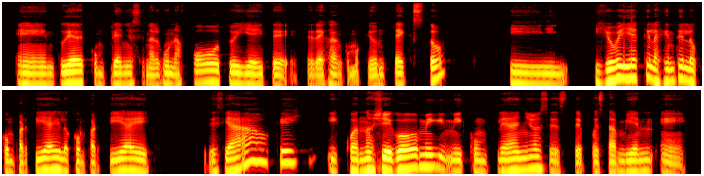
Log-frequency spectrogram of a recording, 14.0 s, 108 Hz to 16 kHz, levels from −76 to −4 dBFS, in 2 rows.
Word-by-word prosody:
en 115 -2 0
tu 120 - -4
día 130 +1 +7
de 130 - +2
cumpleaños 115 +1 -3
en 105 - -3
alguna 105 0 -2
foto, 130 +1 0
y 115 -1 +1
ahí 110 0 0
te 105 -2 -4
te 100 - -5
dejan 105 +1 -2
como - - -7
que 100 0 -3
un 105 - -4
texto, 115 +2 -1 0.6
y 115 -2 -2 0.2
y 130 - -5
yo 145 +4 +5
veía 180 0 +5
que 185 0 -1
la 150 - +2
gente 150 +4 -1
lo 145 -5 +1
compartía 120 +5 0
y 145 - +3
lo 130 - -1
compartía, 130 +4 0
y 125 -2 -1 0.5
decía: 130 +3 +1 0.2
"Ah, 235 - -1
okey", 215 -1 -2 0.2
y 130 -3 -5
cuando 135 0 +1
llegó 145 +4 +6
mi 170 -3 +1
mi 125 -1 -2
cumpleaños, 135 +6 -1
este, 120 -1 -4
pues 110 -1 -6
también, 120 +2 0
eh, 105 -6 -4
125 Hz, 185 wpm, -22 LUFS, 115-140 Hz, 0.6 s, día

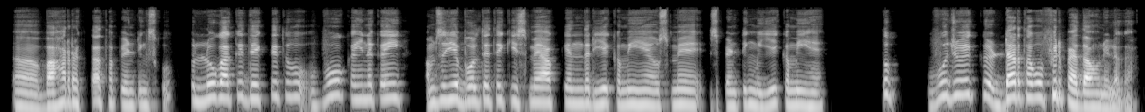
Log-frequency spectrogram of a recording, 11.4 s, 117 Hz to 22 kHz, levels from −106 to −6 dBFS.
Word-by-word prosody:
अ, - - -4 0.2
बाहर 150 +8 +3
रखता 175 - -1
था 180 - -8
पेंटिंग्स 160 -2 -4
को, - - -14 0.2
तो 200 - -5
लोग 225 +5 +2
आके 225 +2 +3
देखते 220 +3 -1
थे 235 +1 -10
वो 240 0 -4 0.2
वो 250 +3 -1
कहीं 210 0 -2
ना 215 - 0
कहीं 220 +2 +1 0.3
हमसे 190 +4 0
ये 215 - +5
बोलते 195 +2 0
थे 210 - +1
कि 195 +1 -7
इसमें 185 +1 -1
आपके 180 0 +2
अंदर 175 -1 -1
ये 175 +1 +1
कमी 165 0 0
है 165 -1 +1
उसमें 165 +2 -2 0.3
इस 150 - -5
पेंटिंग 155 +2 -3
में 145 - -2
ये 165 +5 -1
कमी 160 -1 0
है। 150 0 -2 0.6
तो 270 - -1 0.5
वो 250 +3 0
जो 260 - +2
एक 270 -1 -3 0.2
डर 235 +2 +9
था - - +4
वो 230 0 +3
फिर 260 -2 +3
पैदा 160 -7 +6
होने 140 -2 +2
लगा - - -4
185 Hz, 235 wpm, -24 LUFS, 160-220 Hz, 0.6 s, डर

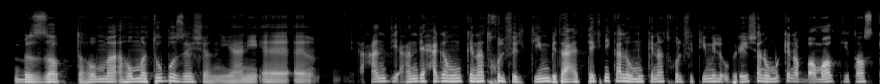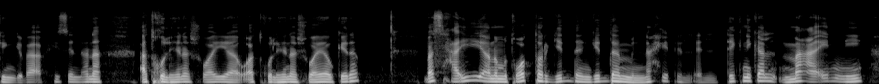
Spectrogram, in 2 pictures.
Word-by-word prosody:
بالضبط، 115 +1 +1
هم 120 +6 +1
هم 130 +1 +3
2 - - +1
position 130 -8 0 0.2
يعني 95 +2 -2
آآ 100 0 -1
آآ 100 -3 -4 0.5
عندي 145 +3 -1
عندي 135 +5 +2
حاجة 140 +2 +2
ممكن 145 0 +3
أدخُل 150 +1 +2
في 120 - 0
الteam 125 +8 -2
بتاع 125 -1 +4
الtechnical 155 +4 +1
وممكن 135 +1 +2
أدخُل 140 -1 -3
في - - -12
team - - -1
الoperation، 125 +7 -1
وممكن 140 +3 -1
أبقى 110 -4 +1
multi-tasking 130 -5 -4
بقى، 110 -2 -4
بحيث 120 +2 -14
إن 115 -1 -6
أنا 120 0 +1 0.4
أدخُل 125 -2 +2
هنا 120 +3 +1
شوية 115 -1 -2
وأدخُل 115 0 -2
هنا 115 +1 +3
شوية 115 +2 +2
وكده. 130 +8 0 0.6
بس - - +1
حقيقي 160 +4 0
أنا 135 0 +5
متوتَّر 150 +4 +2
جدًا، 135 +3 -2
جدًا 135 +5 +1
من 105 -5 +1
ناحية 140 +5 -6
ال 95 -2 -16
الtechnical، 155 +2 0
مع 125 +3 +1
إنّي 140 0 -3
125 Hz, 165 wpm, -22 LUFS, 115-140 Hz, 0.6 s, أنا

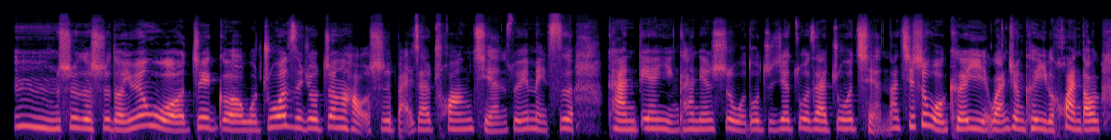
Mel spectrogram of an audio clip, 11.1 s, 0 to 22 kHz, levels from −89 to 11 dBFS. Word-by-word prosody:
嗯， 275 -6 -5
是 260 +2 +1
的 240 - +2
是 245 +2 0
的， 215 -2 0
因 235 - -2
为 295 - +3
我 235 -11 +3
这 270 +7 +1
个 215 -3 +1
我 205 0 -5
桌 275 +8 +4
子 265 -3 -2
就 245 0 0
正 260 +2 0
好 240 - 0
是 225 -1 -3
摆 205 - -8
在 215 -1 -3
窗 225 +1 -2
前， 190 -4 -2
所 220 +2 -5
以 230 - -4
每 225 -4 -7
次 240 +4 0 0.4
看 220 -2 +4
电 235 +1 -1
影、 205 -2 -8
看 225 +1 -6
电 225 0 -5
视， 235 +2 -1
我 210 -3 -3
都 220 +3 -7
直 210 0 -9
接 235 +1 -2
坐 240 +2 -4
在 225 -1 +1
桌 235 +2 -4
前。 235 0 +1
那 260 - -5
其 290 - +2
实 310 +3 +3
我 220 -9 +2
可 230 +2 +2
以 230 -3 +1
完 215 0 +1
全 245 -3 0
可 245 - -3
以 225 -3 +1
换 220 +3 +5
到 220 0 +5
230 Hz, 275 characters per minute, -24 LUFS, 215-245 Hz, 0.4 s, 换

